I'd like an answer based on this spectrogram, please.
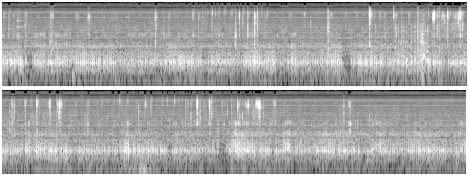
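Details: Two very young kitten brothers, one missing his mother and licking the other's ear as a substitute; a continuous low rumbling purr runs throughout, overlaid by wet licking clicks and brief rustles.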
